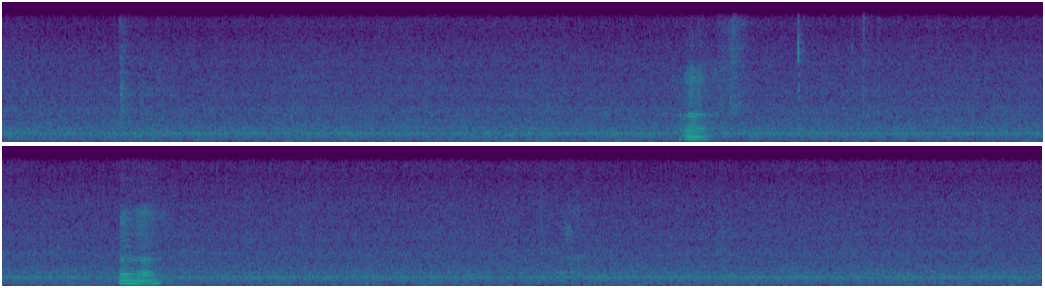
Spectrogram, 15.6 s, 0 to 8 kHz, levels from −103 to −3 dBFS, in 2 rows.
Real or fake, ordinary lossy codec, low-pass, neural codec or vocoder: real; none; 7.2 kHz; none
